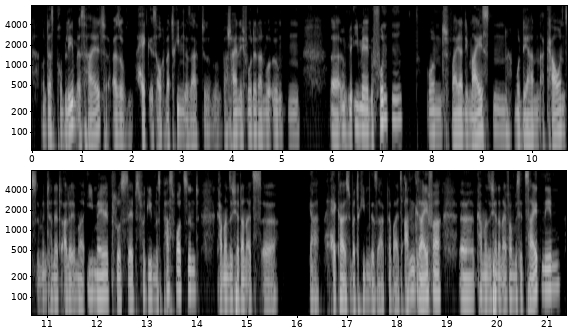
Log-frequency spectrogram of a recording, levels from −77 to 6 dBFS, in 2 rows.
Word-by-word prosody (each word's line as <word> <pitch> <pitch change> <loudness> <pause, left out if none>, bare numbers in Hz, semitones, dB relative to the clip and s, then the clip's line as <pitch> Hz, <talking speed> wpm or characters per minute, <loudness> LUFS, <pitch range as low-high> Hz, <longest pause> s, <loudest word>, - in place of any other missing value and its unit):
Und - - -11
das - - 0
Problem 125 +6 +2
ist 110 - -4
halt 95 +7 -1
also, 90 -3 -1 0.2
Hack - - +1
ist - - -7
auch - - -1
übertrieben 105 -2 -3
gesagt, 80 +1 -5
äh, - - -10 0.3
wahrscheinlich 100 0 -2
wurde 105 0 0
dann 95 -1 -3
nur 100 - -3
irgend 100 0 -6
'n 95 +1 -9 0.6
äh, 95 - +2
irgend 115 -3 -4
'ne 105 - +3
E-Mail 115 -4 +3
gefunden. 150 +10 0 0.5
Und 100 -1 -3
weil 95 +1 +2
ja 100 - +5
die 95 - -5
meisten 105 +2 +1
modernen 95 0 -2
Accounts 105 +4 +1
im - - -10
Internet 100 -2 -4
alle 100 +2 +2
immer 95 -1 -3
E-Mail 110 -1 +2
plus 100 -2 0
selbst 90 +1 0
vergebenes 105 -4 -2
Passwort 125 0 +1
sind, 120 -1 -1 0.3
kann 95 - +1
man 100 0 +3
sich 100 +2 0
ja 105 - +5
dann 95 -2 +3
als - - -1
äh, - - -1 0.7
ja, - - -3
Hacker - - +4
ist - - +1
übertrieben 100 0 -3
gesagt, 85 -3 -4
aber - - -1
als - - -5
Angreifer, 110 0 +5 0.4
äh, 100 -1 +2
kann 110 - -3
man 105 -1 +1
sich 100 - 0
ja 115 - +4
dann 100 - 0
einfach 105 +1 +1
'n - - -4
bisschen 100 -1 -2
Zeit 125 +8 +5
nehmen, 135 +3 +1
105 Hz, 185 wpm, -25 LUFS, 95-110 Hz, 0.7 s, ja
